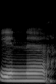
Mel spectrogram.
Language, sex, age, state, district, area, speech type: Malayalam, female, 60+, Kerala, Kozhikode, rural, spontaneous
